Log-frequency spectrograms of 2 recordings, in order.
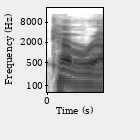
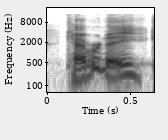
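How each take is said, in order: First: Cabaret said as cab-a-RAY, no n sound; trying out Cabaret; unsure which word he means; Cabaret pronounced. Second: Cabernet said as cab-er-NAY, higher, asking; trying out Cabernet with the n sound; unsure which word he means; Cabernet pronounced. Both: Shown as a demonstration. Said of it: "I don't even know if I".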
